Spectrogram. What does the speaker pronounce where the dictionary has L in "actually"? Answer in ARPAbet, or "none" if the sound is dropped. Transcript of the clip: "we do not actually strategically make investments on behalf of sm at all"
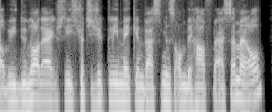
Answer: L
